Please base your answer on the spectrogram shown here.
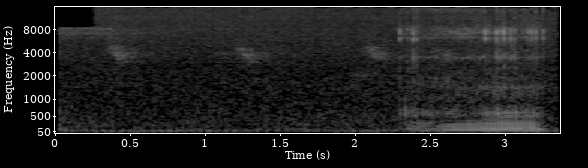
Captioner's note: dog snoring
